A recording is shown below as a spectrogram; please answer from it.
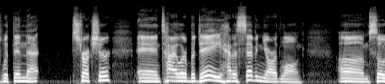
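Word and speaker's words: Badie: 10-yard plus runs within that structure, and Tyler Bidet had a 7-yard long. So to Mike's point or Illy's point, yeah. Bidet? Yeah, that's how you say his name. Batty? No, it's Bidet.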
